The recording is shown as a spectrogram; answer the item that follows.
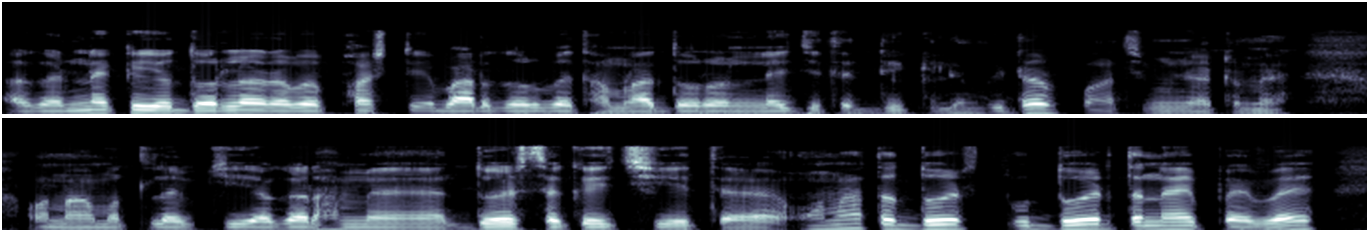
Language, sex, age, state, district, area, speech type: Maithili, male, 18-30, Bihar, Madhepura, rural, spontaneous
